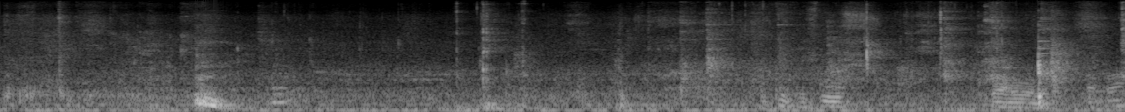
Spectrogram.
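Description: Metal spoons and chopsticks clinking and scraping against earthenware pots and small dishes during a meal, in scattered light clicks.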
